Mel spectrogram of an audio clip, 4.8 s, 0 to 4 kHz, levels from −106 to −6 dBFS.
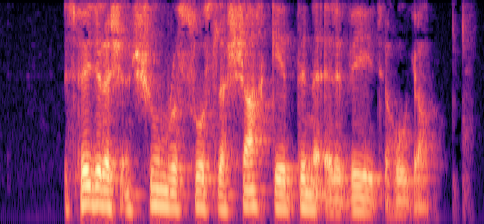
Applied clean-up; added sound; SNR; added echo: none; none; none; none.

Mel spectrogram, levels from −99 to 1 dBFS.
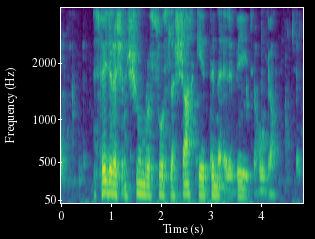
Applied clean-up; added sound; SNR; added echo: classical method log-MMSE.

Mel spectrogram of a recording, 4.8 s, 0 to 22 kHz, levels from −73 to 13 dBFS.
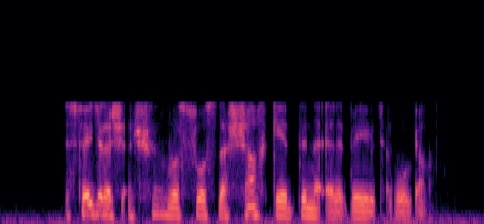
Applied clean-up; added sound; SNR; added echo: neural diffusion model UNIVERSE++.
